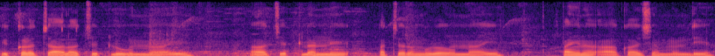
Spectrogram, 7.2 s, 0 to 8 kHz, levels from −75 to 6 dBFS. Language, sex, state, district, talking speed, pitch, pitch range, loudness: Telugu, male, Telangana, Hyderabad, 100 wpm, 125 Hz, 120-125 Hz, -17 LUFS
